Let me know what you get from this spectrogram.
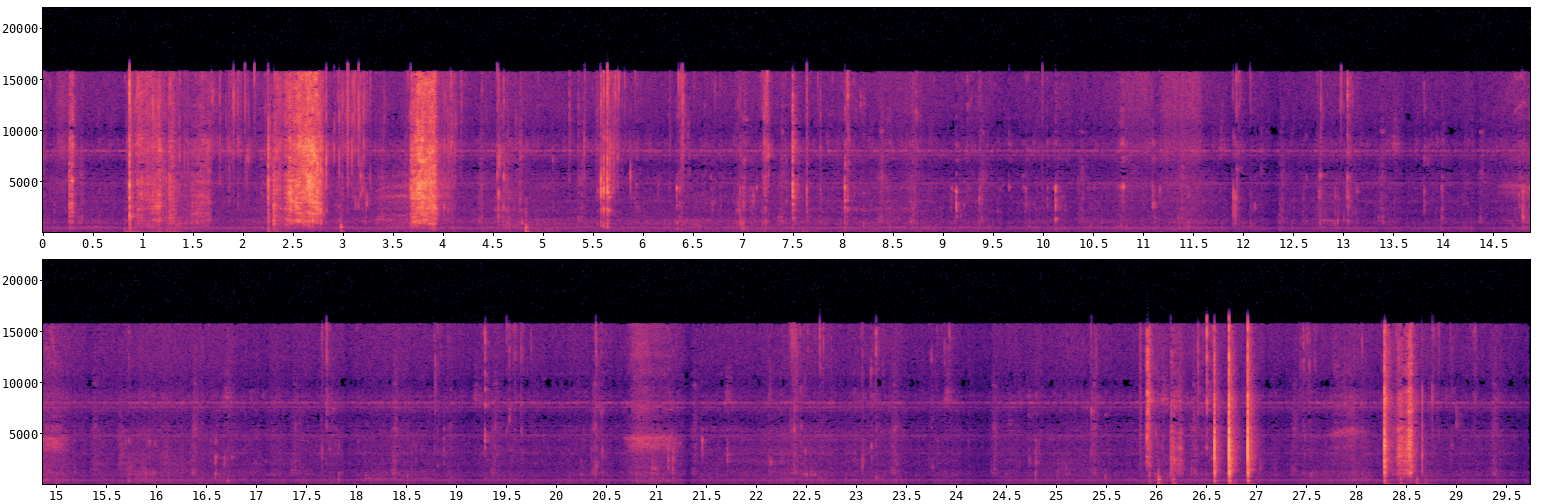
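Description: Close-miked chewing of Shan noodles, with a few louder bursts in the first seconds. Near the end a metal spoon clinks and scrapes against the plate several times as more noodles are scooped up.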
